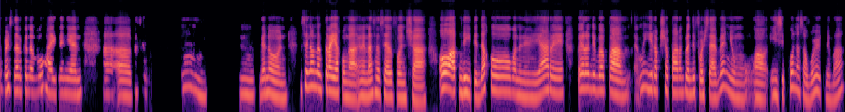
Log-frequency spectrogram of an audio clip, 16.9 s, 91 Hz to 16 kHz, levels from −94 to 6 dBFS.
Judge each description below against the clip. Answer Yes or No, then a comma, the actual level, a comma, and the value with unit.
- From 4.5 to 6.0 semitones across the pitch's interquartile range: No, average, 4.1 semitones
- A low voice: No, high, 220 Hz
